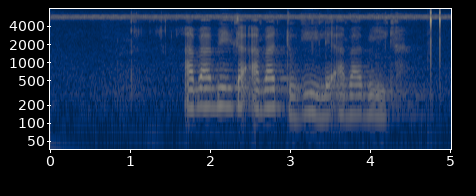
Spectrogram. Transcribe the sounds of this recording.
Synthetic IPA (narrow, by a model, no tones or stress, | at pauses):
a̰ɓaɓik̬a̰ʔaɓad̥ʱuk̬ilɛʔaɓaɓḭːk̬a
